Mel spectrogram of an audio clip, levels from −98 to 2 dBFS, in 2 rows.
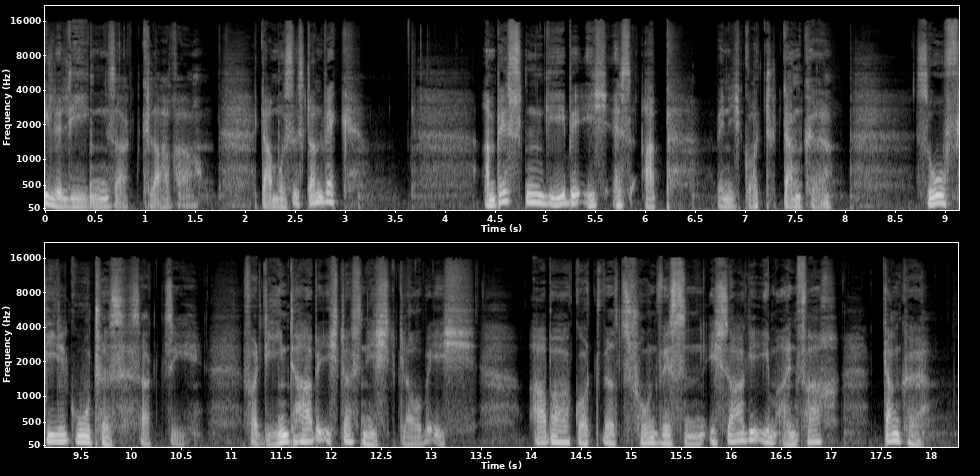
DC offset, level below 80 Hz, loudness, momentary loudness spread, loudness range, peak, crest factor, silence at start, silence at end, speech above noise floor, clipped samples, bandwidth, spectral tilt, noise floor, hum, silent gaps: under 0.1%; -44 dBFS; -27 LUFS; 20 LU; 5 LU; -8 dBFS; 20 dB; 0 s; 0.3 s; 27 dB; under 0.1%; 16.5 kHz; -5 dB/octave; -54 dBFS; none; none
